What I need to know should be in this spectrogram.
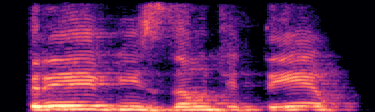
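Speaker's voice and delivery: ordinary talk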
